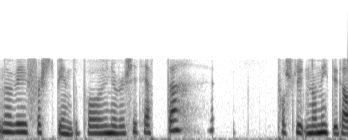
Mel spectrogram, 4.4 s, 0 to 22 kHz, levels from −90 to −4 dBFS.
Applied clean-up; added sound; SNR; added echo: none; none; none; none.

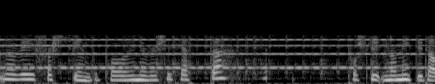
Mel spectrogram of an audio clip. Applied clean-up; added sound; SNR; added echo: none; Bowed string instrument; 6 dB; none.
